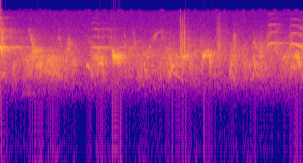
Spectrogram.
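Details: Taiwanese subspecies of brown-eared bulbul on Yonaguni Island gives busy, overlapping high chirps and squeaky notes at an uneven pace, over a steady background hiss.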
